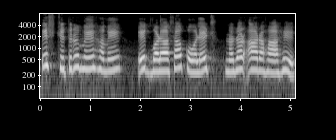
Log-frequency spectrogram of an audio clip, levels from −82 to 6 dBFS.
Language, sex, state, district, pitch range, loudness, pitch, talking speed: Hindi, male, Madhya Pradesh, Bhopal, 255-295 Hz, -14 LUFS, 270 Hz, 140 wpm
